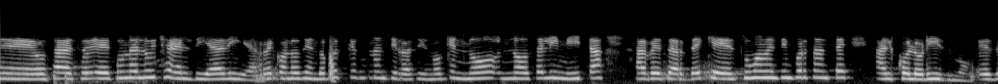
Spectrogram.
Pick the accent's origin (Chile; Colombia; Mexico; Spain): Colombia; yo soy colombiana y tengo que cargar con el cuestionamiento constante de ser colombiana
